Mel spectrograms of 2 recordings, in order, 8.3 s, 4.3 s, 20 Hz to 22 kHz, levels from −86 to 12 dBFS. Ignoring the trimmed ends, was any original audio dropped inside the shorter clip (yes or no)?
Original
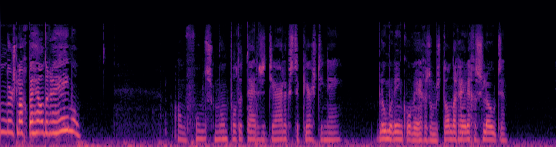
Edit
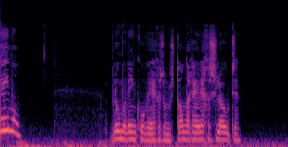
yes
